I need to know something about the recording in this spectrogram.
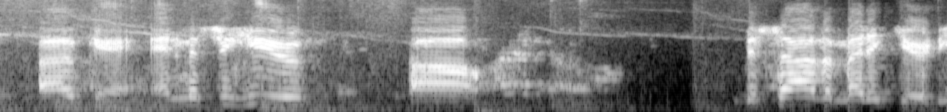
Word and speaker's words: Hugh: your last thing correctly my first name is hugh my last name is j-a-h-b-o-h-n-e-r your first name is you h-u-g-h last name is j-a-h-b-o-h-n-e-r that is right okay and mr hugh uh beside the medicare do you have a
